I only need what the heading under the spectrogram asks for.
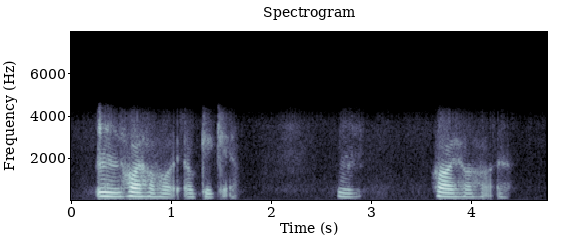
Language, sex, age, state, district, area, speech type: Manipuri, female, 45-60, Manipur, Kangpokpi, rural, conversation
